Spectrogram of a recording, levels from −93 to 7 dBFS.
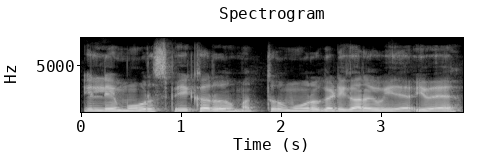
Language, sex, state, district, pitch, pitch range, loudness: Kannada, male, Karnataka, Bangalore, 120 Hz, 115-125 Hz, -16 LUFS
